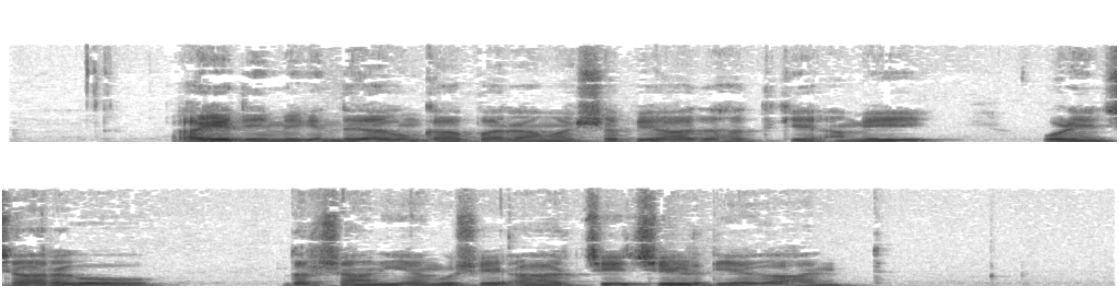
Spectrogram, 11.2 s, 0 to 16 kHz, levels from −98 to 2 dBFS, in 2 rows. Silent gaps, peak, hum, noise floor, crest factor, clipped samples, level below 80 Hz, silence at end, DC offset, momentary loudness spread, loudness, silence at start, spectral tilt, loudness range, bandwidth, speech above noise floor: none; -6 dBFS; none; -67 dBFS; 22 dB; under 0.1%; -54 dBFS; 1.2 s; under 0.1%; 11 LU; -26 LUFS; 0.85 s; -4 dB/octave; 2 LU; 11.5 kHz; 41 dB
